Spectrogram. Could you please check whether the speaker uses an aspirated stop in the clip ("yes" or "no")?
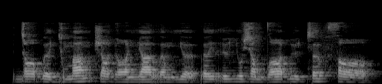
no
